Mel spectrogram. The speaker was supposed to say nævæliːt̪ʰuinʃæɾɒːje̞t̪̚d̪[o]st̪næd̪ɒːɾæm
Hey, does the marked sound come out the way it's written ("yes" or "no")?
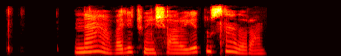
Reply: no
